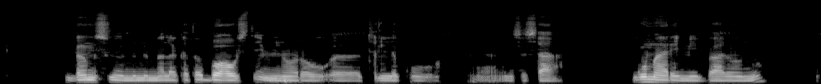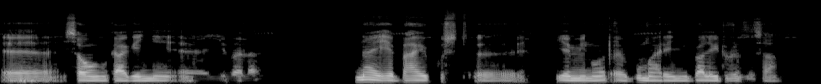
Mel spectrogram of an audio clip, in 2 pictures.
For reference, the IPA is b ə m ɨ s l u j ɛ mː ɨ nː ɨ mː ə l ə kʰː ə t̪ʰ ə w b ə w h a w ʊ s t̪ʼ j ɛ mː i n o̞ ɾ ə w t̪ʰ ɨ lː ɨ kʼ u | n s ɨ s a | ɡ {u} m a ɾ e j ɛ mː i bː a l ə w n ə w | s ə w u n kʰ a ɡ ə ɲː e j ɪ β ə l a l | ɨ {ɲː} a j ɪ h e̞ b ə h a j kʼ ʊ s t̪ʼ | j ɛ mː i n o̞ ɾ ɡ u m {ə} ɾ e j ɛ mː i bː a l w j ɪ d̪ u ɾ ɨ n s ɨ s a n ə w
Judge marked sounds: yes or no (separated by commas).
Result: yes, no, no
